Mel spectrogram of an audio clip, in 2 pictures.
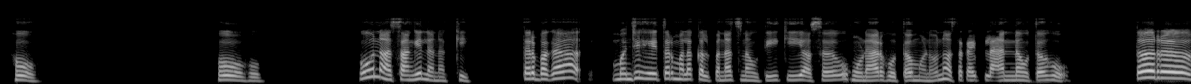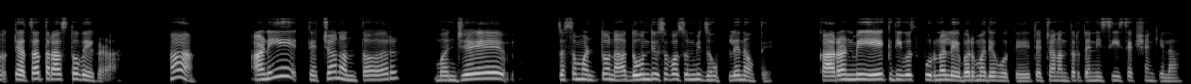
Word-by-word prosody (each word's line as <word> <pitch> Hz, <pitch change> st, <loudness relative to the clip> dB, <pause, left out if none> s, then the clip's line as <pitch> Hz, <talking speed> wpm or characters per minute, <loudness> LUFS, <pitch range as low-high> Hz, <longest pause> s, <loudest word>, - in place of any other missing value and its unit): हो. 195 Hz, -8 st, -1 dB, 1.8 s
हो, 210 Hz, -, +1 dB, 0.2 s
हो, 165 Hz, -2 st, -9 dB, 1.0 s
हो 320 Hz, +4 st, +2 dB
ना, 335 Hz, -, +3 dB
सांगेल 220 Hz, +3 st, +1 dB
ना 210 Hz, -, -2 dB
नक्की. 175 Hz, +4 st, -10 dB, 0.6 s
तर 260 Hz, 0 st, +3 dB
बघा, 250 Hz, +2 st, +3 dB, 0.5 s
म्हणजे 250 Hz, +4 st, -1 dB
हे 260 Hz, -1 st, +3 dB
तर 270 Hz, -, +1 dB
मला 240 Hz, -2 st, -1 dB
कल्पनाच 200 Hz, -1 st, -3 dB
नव्हती 190 Hz, +1 st, -5 dB
की 205 Hz, +1 st, -5 dB
असं 200 Hz, +5 st, -2 dB
होणार 185 Hz, -1 st, +1 dB
होतं 180 Hz, -1 st, -2 dB
म्हणून 185 Hz, +5 st, -6 dB
असं 215 Hz, -4 st, -2 dB
काही 195 Hz, -1 st, -1 dB
प्लॅन 185 Hz, 0 st, 0 dB
नव्हतं 195 Hz, -1 st, -1 dB
हो. 205 Hz, -, -5 dB, 0.7 s
तर 310 Hz, +1 st, +8 dB
अ, 280 Hz, -4 st, +7 dB
त्याचा 235 Hz, +3 st, +4 dB
त्रास 240 Hz, -2 st, +3 dB
तो 255 Hz, -, +2 dB
वेगळा, 185 Hz, -9 st, -3 dB, 0.6 s
हां? -, -, +2 dB, 0.7 s
आणि 335 Hz, +11 st, +3 dB
त्याच्यानंतर 220 Hz, -, -2 dB, 0.4 s
म्हणजे 235 Hz, +8 st, +3 dB, 0.6 s
जसं 225 Hz, +2 st, -3 dB
म्हणतो 240 Hz, -1 st, -1 dB
ना 205 Hz, -3 st, 0 dB
2 215 Hz, +3 st, +2 dB
दिवसापासून 240 Hz, -1 st, -3 dB
मी 235 Hz, -, -2 dB
झोपले 200 Hz, 0 st, -5 dB
नव्हते. 165 Hz, -8 st, -7 dB, 0.5 s
कारण 210 Hz, +4 st, +6 dB
मी 235 Hz, +1 st, +4 dB
1 235 Hz, +2 st, +6 dB
दिवस 225 Hz, 0 st, 0 dB
पूर्ण 215 Hz, -1 st, -1 dB
लेबरमध्ये 195 Hz, -1 st, 0 dB
होते, 160 Hz, -4 st, -7 dB
त्याच्या 185 Hz, 0 st, -4 dB
नंतर 185 Hz, 0 st, -6 dB
त्यांनी 180 Hz, 0 st, -6 dB
सी-सेक्शन 185 Hz, +1 st, -8 dB
केला. 155 Hz, -2 st, -11 dB
210 Hz, 140 wpm, -24 LUFS, 190-240 Hz, 1.8 s, तर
